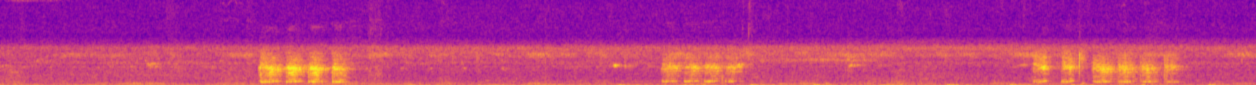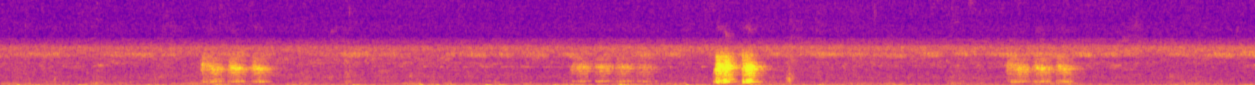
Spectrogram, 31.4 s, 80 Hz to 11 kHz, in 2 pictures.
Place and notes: TaoMi 綠屋民宿, Nantou County - Frogs sound
Frogs sound, walking around at the Hostel
28 April 2015, 23:32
